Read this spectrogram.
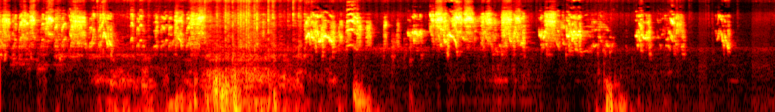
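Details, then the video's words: A family group of colourful pet budgerigars chirping: dense, overlapping high squeaky chatter almost without pause, with bursts of low fluttering wingbeats in the middle and near the end. "Cute Colourful Budgies Chirping Sounds"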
